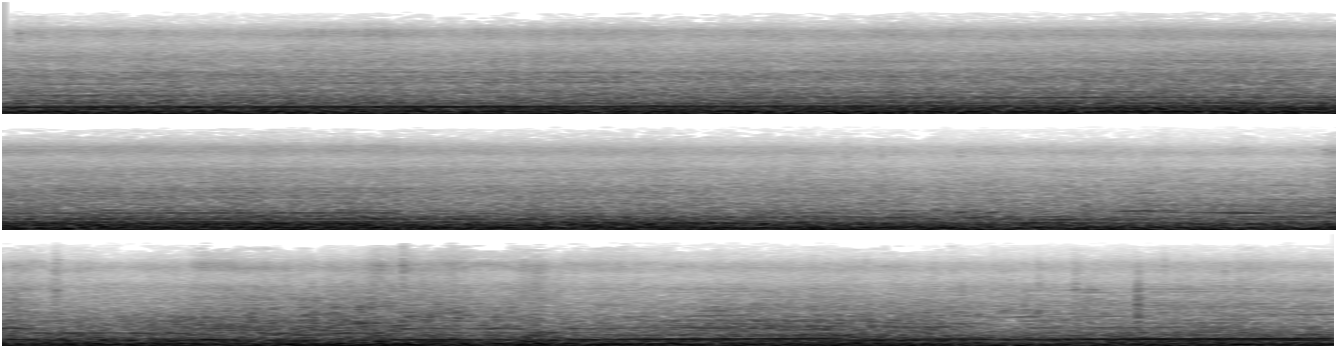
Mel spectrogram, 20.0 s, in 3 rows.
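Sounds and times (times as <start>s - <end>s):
car engine revving from inside: 12.5s - 20.0s.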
